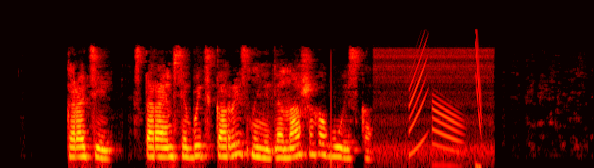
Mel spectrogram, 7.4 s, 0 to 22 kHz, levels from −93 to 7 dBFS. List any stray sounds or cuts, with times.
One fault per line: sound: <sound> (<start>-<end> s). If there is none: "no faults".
sound: chirp (5.1-6.0 s)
